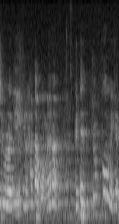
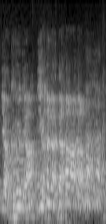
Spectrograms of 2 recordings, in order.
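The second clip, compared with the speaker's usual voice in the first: loud, drawn-out 미안하다; hammed-up friendly sorry, stretched out; friend's apology; 3 semitones higher, 6 dB louder, much slower than usual. Monk plays the friend replying to the hurt, loud hammed-up apology. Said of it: "그렇게 나올 거 아니에요".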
